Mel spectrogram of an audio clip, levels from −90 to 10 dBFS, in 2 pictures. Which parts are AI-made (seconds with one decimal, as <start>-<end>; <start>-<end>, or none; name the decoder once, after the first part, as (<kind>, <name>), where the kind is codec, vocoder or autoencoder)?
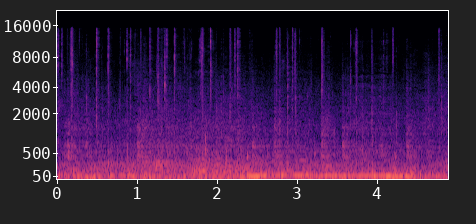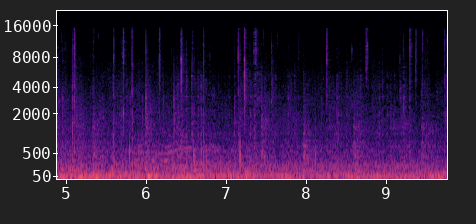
3.7-4.2 (codec, SNAC)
